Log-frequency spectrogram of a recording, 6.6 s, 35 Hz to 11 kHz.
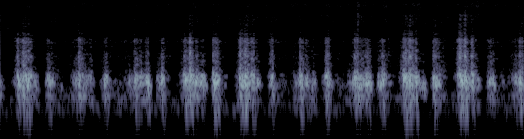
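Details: Auscultation stress test at position P, heart rate 84-90-90-102-114 over lie-sit-stand-bob-stand, unusually low rise compared with previous tests; normal lub-dub heart sounds around 85–90/min with marked phasic beat-to-beat loudness variation.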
